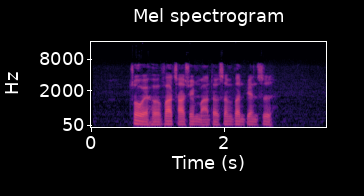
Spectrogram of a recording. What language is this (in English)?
Chinese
